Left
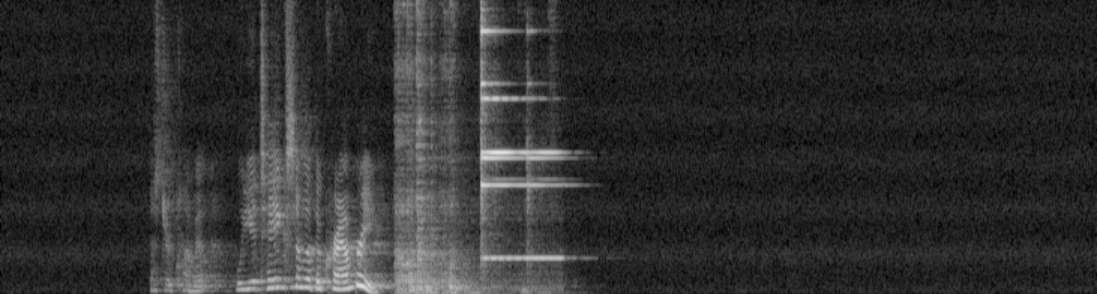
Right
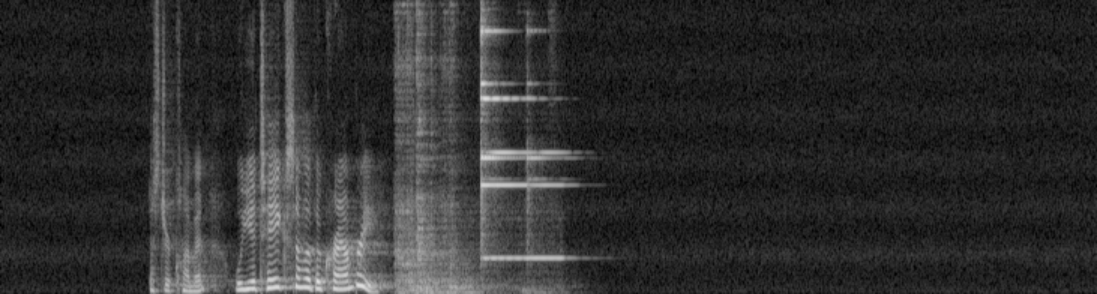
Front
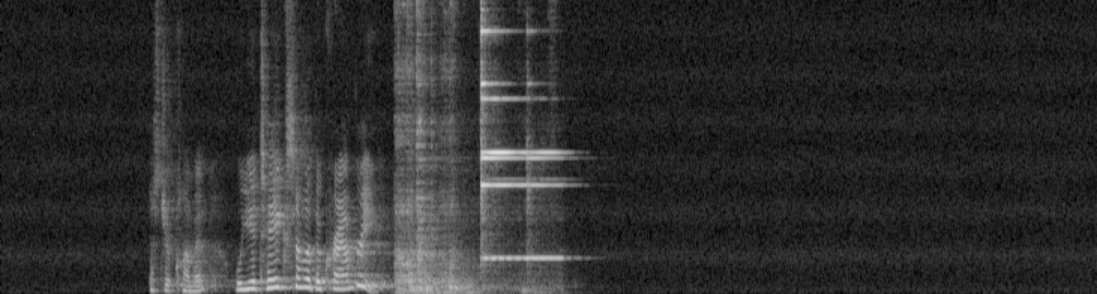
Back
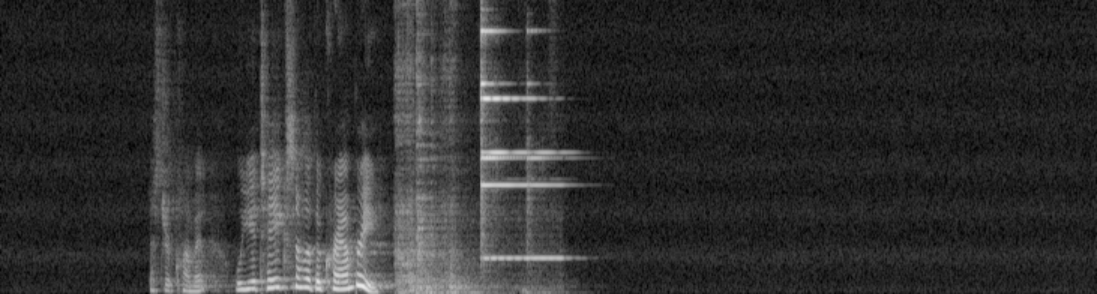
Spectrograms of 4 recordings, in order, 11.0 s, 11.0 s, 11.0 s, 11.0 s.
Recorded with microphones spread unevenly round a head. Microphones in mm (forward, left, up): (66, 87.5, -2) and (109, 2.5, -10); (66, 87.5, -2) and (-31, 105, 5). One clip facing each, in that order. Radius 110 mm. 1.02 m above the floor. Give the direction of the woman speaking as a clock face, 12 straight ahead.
3 o'clock.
